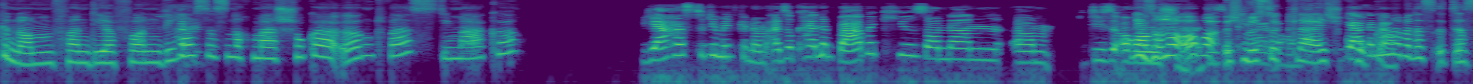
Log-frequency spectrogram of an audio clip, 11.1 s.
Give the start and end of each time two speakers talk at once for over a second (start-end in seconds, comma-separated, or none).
8.5-10.5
